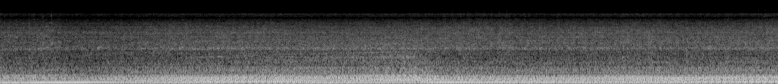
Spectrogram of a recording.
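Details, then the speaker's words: Dodge Coronet 500 with a 383 V8 that has an unsolved backfire: idling with a steady low drone and a faint whirring overtone; source unclear, owner suspects the badly leaking power steering pump. "Can't figure out if that's the power steering pump just shooting craps because it's leaking like crazy or what."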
